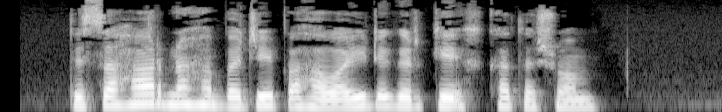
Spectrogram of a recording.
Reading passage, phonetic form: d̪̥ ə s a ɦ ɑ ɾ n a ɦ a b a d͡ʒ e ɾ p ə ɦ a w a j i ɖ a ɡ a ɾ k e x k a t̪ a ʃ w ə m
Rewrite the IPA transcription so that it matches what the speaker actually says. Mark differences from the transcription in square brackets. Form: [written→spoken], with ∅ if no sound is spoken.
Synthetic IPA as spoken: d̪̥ ə s a ɦ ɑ ɾ n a ɦ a b a d͡ʒ e [ɾ→∅] p ə ɦ a w [a→ɑ] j i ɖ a ɡ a ɾ k e x k a t̪ a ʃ w ə m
